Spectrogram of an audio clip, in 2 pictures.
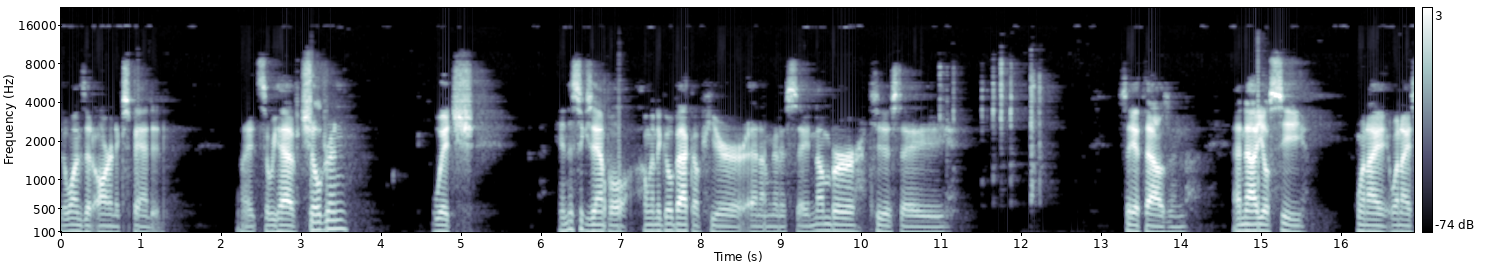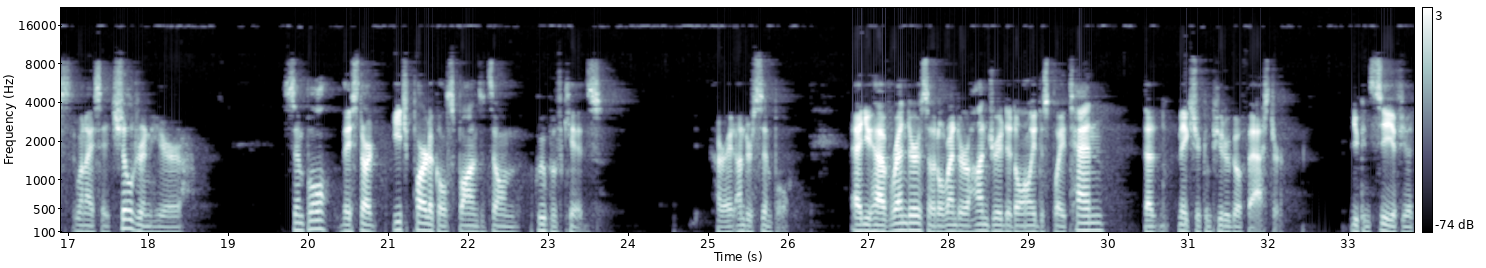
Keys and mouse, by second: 2.7 click, 3.3-5.1 middle drag, 5.5-6.7 middle drag, 9.4-11.0 drag, 11.6 KP_0, 14.1-15.0 drag, 15.0-16.2 middle drag, 17.7-19.1 middle drag, 19.7 middle click, 21.8-24.3 middle drag, 33.1 click.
